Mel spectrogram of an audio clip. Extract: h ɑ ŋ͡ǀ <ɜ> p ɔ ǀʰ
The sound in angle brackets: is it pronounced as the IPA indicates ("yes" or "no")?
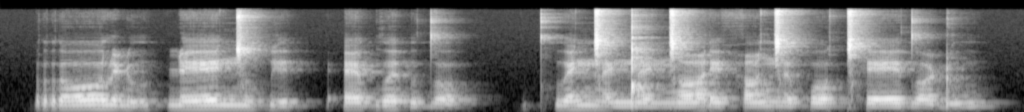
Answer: yes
